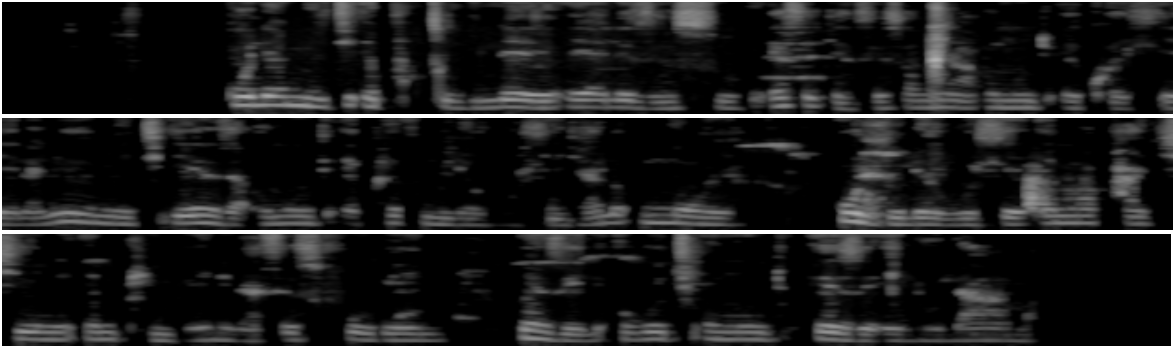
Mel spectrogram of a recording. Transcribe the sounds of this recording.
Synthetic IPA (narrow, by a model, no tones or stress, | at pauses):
ɣulemitʰiʔepʰu̥ǀiɣilɛjɔʔɛjalezint͡sʼuɣuʔɛsɛt͡ʃʼend͡zʱiswaŋ͡ǁaʔumuntʼuɛkʰwɛɬɛlalɛjɔmitʰiːjɛnd͡zʱaʔumuntʼuɛpʰefumilɛɣuɬɛnd͡ʒʱalɔumɔja | uɮulɛɣuɬɛʔɛmapʰat͡ʃʰiniʔem̩pʰimbʱenilasesi̥fuɣeni | ɣwɛnd͡zʱɛlɛuɣutʰiumuntʼuɛzɛelulaːma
